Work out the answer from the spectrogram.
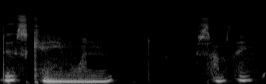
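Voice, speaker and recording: A performer voicing a mysterious, courtly vampire apothecary in a breathy, formal ASMR whisper, close to the microphone. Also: mid-range voice, no echo, exaggerated voice. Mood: hushed, reverent. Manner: slow, formal, deliberate, hushed.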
